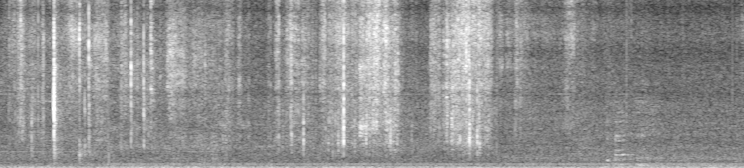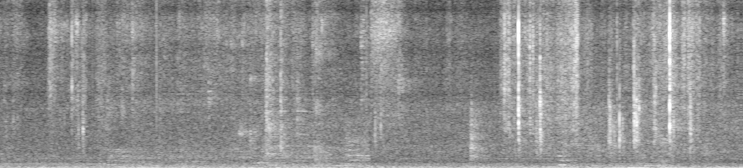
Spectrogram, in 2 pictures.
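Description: Paper sheets rustle as they are turned.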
